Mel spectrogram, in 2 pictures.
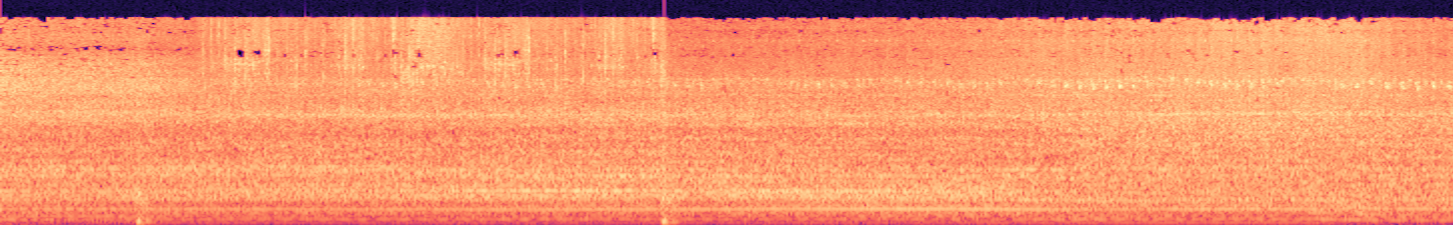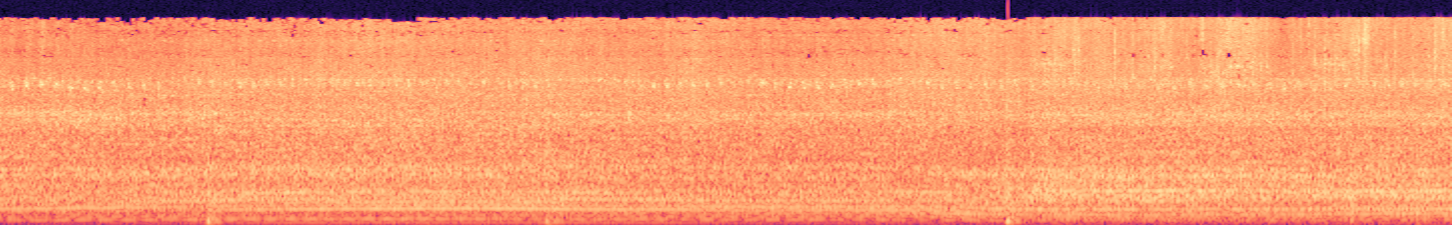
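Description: Small motors of a miniature model tractor and wheat thresher running with a steady multi-tone mechanical whine. The pitch dips and wavers about halfway through and again later, and a few short knocks come at scattered moments.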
